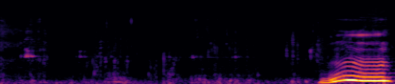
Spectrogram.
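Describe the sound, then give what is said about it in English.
Drinking water pours into a cup, a loud gurgling stream in the final second whose pitch rises as the cup fills, after a stretch of faint, low background rustling. “That's not going to be enough water to get me through this whole vlog, Hydro Homies.”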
